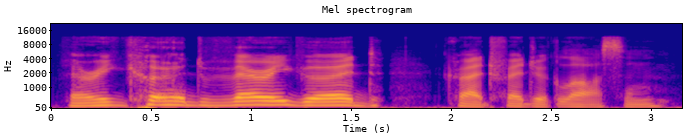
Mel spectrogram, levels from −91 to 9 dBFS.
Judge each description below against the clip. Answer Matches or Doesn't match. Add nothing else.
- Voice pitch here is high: Doesn't match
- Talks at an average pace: Doesn't match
